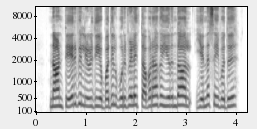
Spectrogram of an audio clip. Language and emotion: Tamil, fearful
